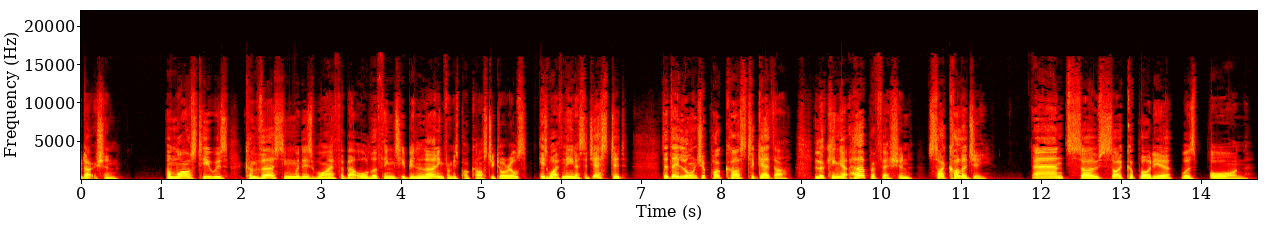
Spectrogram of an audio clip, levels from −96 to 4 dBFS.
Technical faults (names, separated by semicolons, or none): time-stretched section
